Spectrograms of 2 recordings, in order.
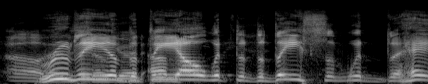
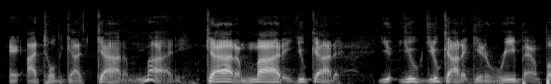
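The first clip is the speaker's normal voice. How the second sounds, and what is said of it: Imitates a basketball coach's voice. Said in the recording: “Kansas head coach Bill Self impression”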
